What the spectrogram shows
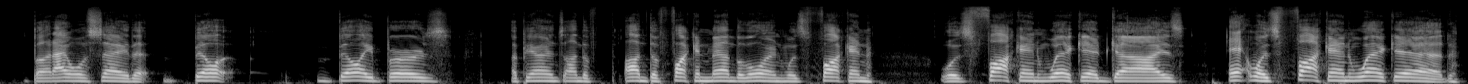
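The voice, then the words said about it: Attempted Boston accent. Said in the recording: “I'm not going to do a good Boston accent, but I'll fucking try.”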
